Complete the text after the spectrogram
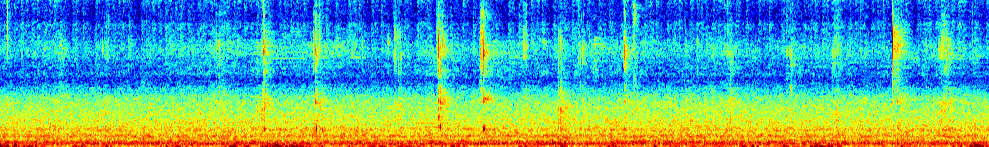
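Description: A man chews crunchy food loudly and wetly close to the microphone.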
